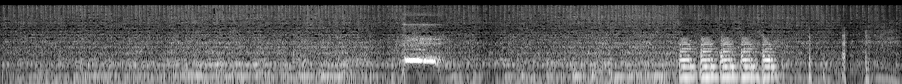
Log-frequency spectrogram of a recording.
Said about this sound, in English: It's basically a machine with a crank. It's a giant wooden box with gears and cranks. And you turn the lever, you crank the lever, and it just makes this awesome sound. I'll give you an example.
